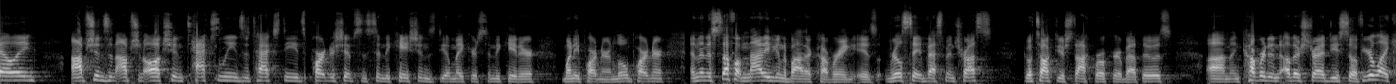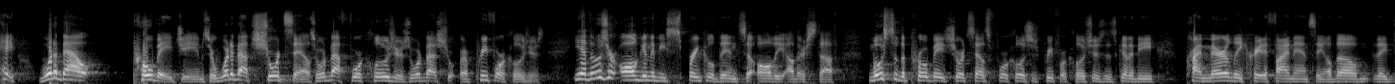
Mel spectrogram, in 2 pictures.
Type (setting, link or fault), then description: setting, live audience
